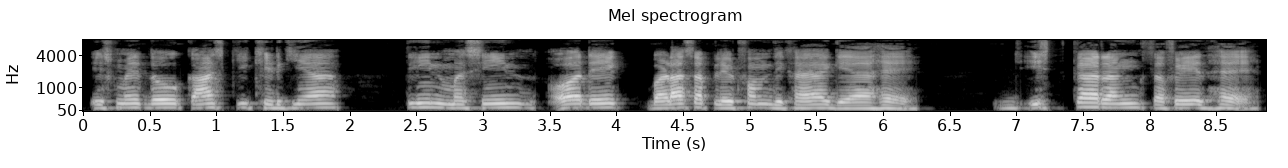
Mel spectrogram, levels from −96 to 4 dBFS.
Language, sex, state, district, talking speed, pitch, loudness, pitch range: Hindi, male, Gujarat, Valsad, 130 wpm, 155 Hz, -18 LUFS, 140-165 Hz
